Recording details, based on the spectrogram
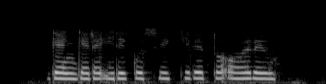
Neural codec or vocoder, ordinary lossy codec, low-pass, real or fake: vocoder, 44.1 kHz, 128 mel bands, Pupu-Vocoder; AAC, 48 kbps; 5.4 kHz; fake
